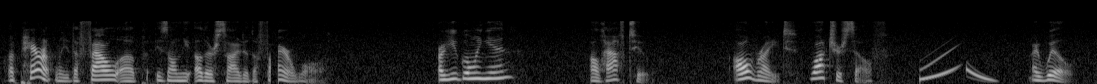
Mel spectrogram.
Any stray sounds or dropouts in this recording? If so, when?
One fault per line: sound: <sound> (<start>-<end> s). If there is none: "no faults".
sound: dropout (2.7-2.8 s)
sound: chirp (9.2-10.0 s)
